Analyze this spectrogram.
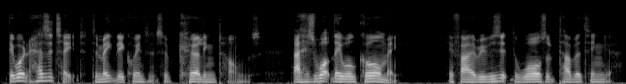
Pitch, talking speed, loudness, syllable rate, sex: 125 Hz, 210 wpm, -23 LUFS, 6.8 syllables/s, male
